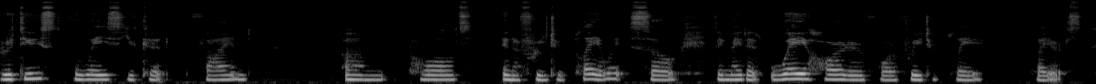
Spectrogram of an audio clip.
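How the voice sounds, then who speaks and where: Speaking very slowly with a non-native accent, a woman leaves long, frequent pauses. Her fairly high voice has a dark, mellow tone and is somewhat breathy. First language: not English. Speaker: gaming video essayist. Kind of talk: video essay commentary from notes. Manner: casual, many filler ums.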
